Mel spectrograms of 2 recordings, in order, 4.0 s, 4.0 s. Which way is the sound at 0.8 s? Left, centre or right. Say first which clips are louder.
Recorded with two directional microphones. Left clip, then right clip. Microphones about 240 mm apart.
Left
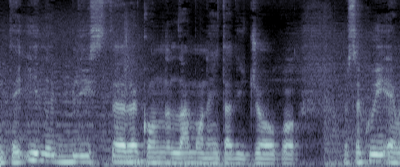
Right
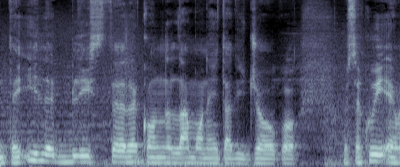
Even; right.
